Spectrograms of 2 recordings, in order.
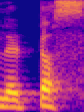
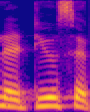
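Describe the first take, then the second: First: The second syllable is a short 'us' sound. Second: The second syllable sounds like a long 'yoos'. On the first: This is how people abroad say it. "Foreigners అందరూ foreign కంట్రీస్లో దీన్ని లెటస్ అని పిలుస్తుంటారు" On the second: This is how people here usually say it. "మనం లెట్యూస్ ఎక్కువగా అంటుంటాం"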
